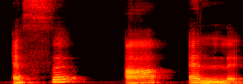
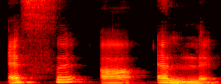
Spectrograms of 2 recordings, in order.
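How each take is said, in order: Both takes have the same delivery.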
